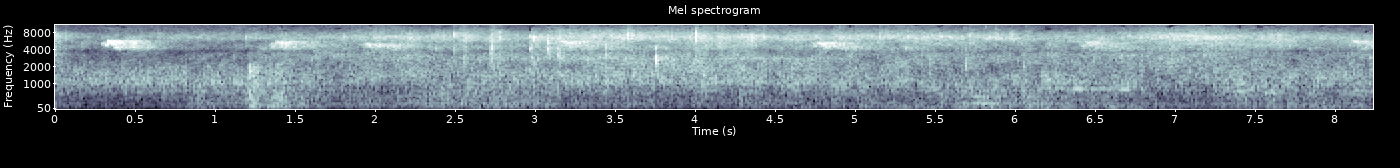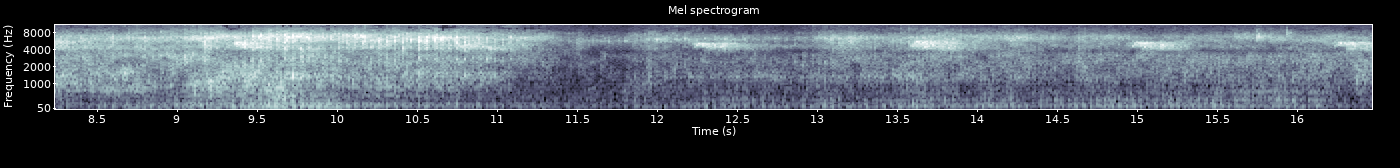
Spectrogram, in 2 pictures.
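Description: Faint outdoor ambience: a short, high chirp repeats roughly once a second over a low, noisy rustle. The rustle swells in the middle and drops away about two-thirds of the way through.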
